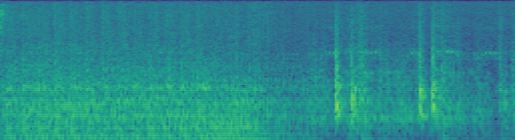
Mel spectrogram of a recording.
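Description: A car engine roars loudly, its pitch sliding downward before it cuts out after a second and a half, followed by a few sharp mechanical clanks and knocks.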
